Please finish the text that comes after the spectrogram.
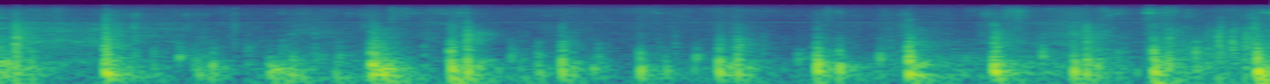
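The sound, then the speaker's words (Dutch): Quick, steady footsteps of someone running, a dense series of sharp thuds in a fast rhythm across the whole stretch, fairly loud, with no voices. “Waarom ren jij hier als een missogaas rond?”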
